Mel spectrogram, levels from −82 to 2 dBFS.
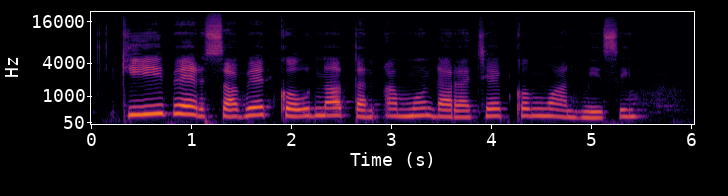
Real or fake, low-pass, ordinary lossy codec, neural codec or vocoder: fake; none; none; codec, 44.1 kHz, 3.4 kbps, Pupu-Codec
